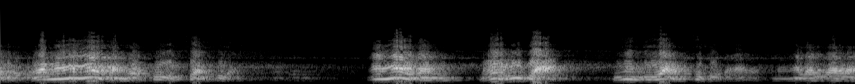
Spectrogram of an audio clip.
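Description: A man's voice giving a Burmese sermon on a 1960 recording, with a short pause a little before the middle.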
